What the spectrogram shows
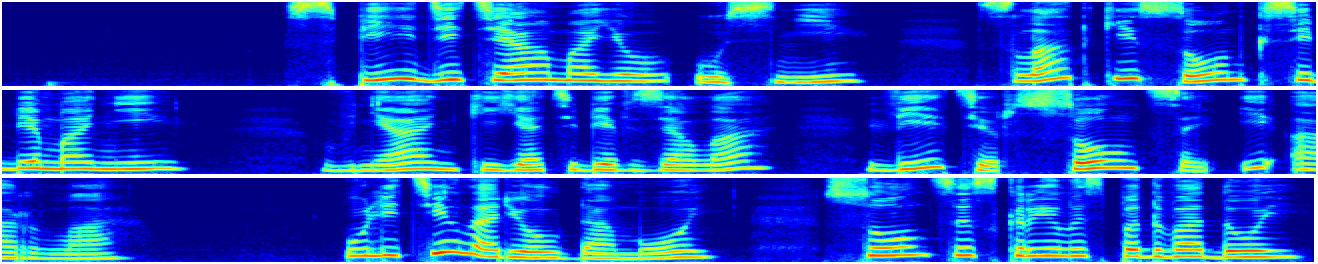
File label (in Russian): колыбельная песня; Майков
